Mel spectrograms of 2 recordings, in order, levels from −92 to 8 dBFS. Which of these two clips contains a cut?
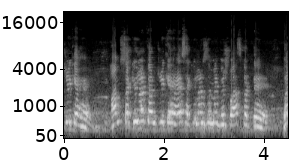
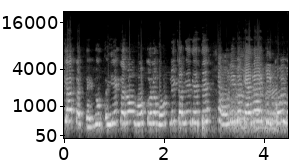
second; 1 cut; at 3.1 s

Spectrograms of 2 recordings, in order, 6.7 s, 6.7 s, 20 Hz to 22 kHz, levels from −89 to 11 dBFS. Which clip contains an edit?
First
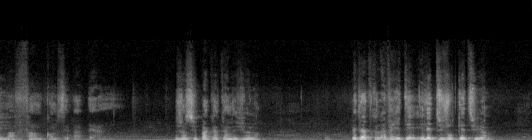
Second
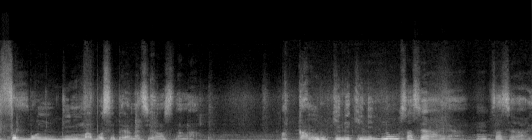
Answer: first; 1 cut; at 2.2 s

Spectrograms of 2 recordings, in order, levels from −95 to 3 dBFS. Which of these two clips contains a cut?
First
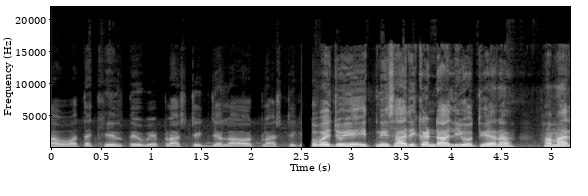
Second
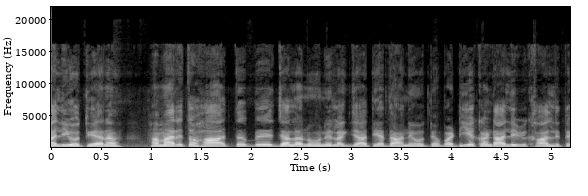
first; 1 cut; at 2.4 s

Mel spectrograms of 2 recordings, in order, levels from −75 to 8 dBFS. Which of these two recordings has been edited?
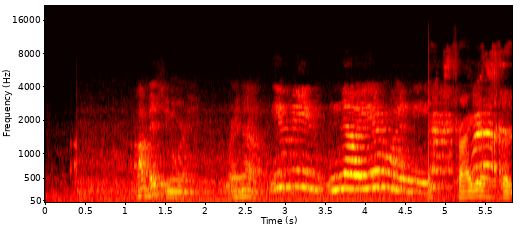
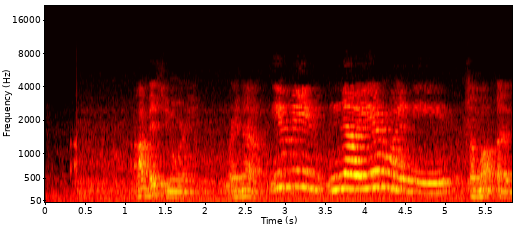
first; 1 cut; at 4.8 s

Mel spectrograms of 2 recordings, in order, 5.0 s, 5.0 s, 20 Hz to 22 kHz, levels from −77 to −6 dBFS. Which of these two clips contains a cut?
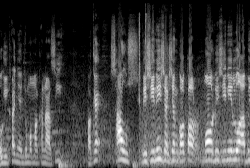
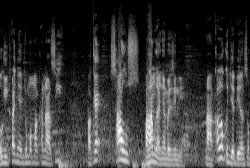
first; 2 cuts; at 2.7 s, 4.0 s

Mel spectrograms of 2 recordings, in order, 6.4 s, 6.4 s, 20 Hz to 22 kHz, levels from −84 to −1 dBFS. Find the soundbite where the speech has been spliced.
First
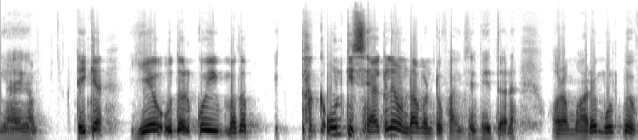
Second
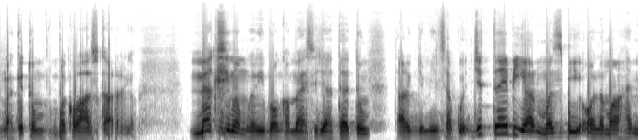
second; 1 cut; at 3.7 s

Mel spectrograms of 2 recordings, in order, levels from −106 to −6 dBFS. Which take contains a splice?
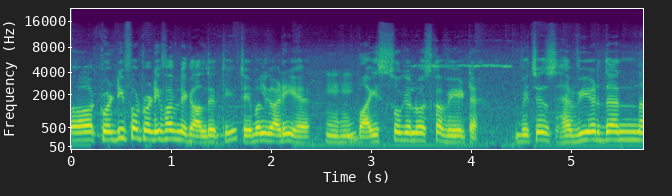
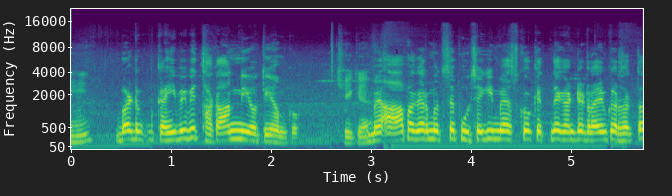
first; 2 cuts; at 1.6 s, 4.3 s

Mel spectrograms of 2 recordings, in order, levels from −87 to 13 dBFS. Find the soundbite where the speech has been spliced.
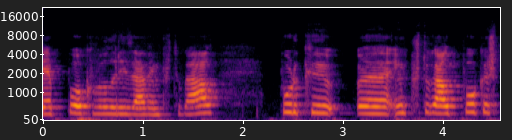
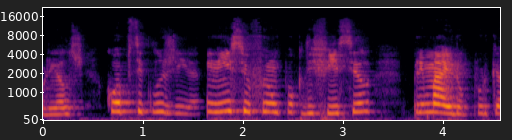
second; 1 cut; at 1.3 s

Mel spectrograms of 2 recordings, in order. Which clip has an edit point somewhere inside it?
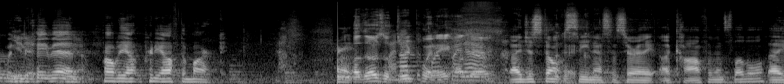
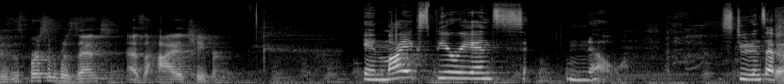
first; 1 cut; at 3.4 s

